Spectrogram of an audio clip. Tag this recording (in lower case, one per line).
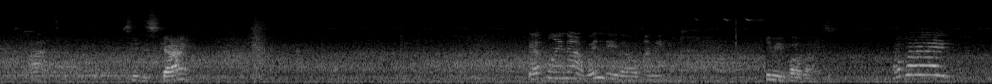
speech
